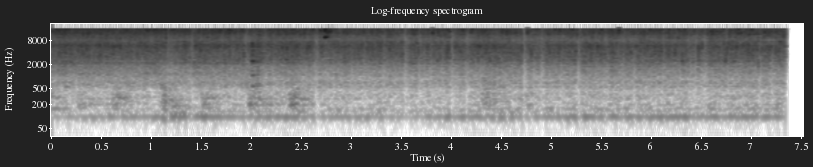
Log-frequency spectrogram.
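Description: Onions frying in oil in a home kitchen while being stirred: a loud, continuous sizzle with scraping stir strokes running through it, steady from start to an abrupt cutoff near the end.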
